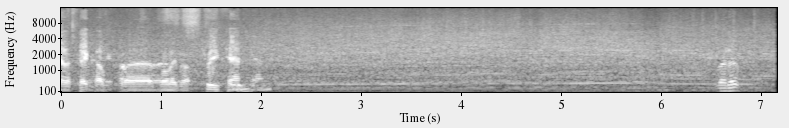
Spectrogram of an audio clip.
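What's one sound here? Race car engines drone steadily.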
